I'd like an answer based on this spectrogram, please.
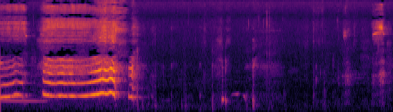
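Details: Pet Rhodesian Ridgeback 'talking' when told to speak louder: one long, rich, harmonic moan of about two seconds that rises slightly and holds before fading, followed by near quiet with a few faint knocks.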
